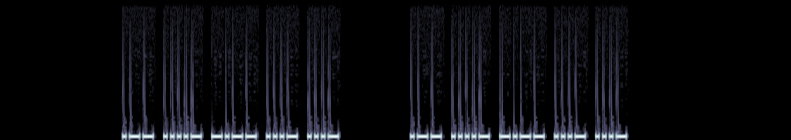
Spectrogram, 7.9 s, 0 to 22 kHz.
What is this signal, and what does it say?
Morse code, heard as a keyed tone, about 36 wpm, 700 Hz. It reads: W4YVV W4YVV
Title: USA Call Signs - 5 Characters - Repeated 2x - 35wpm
